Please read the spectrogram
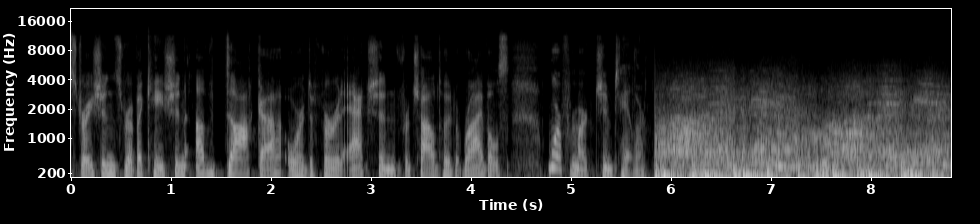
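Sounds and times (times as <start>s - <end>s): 
speech: 0.0s - 8.4s
large crowd shouting and chanting outside a courthouse: 5.8s - 8.7s.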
